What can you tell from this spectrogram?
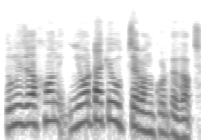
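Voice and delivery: ordinary talk, nothing marked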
